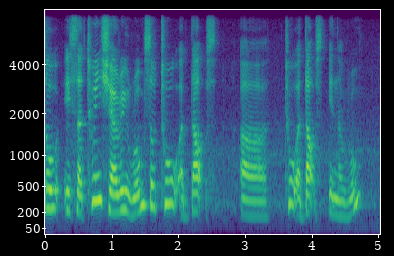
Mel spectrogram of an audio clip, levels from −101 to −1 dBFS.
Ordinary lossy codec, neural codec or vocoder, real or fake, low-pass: none; none; real; 7.2 kHz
